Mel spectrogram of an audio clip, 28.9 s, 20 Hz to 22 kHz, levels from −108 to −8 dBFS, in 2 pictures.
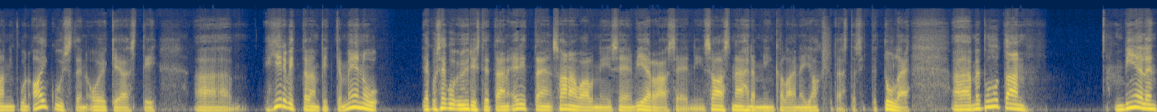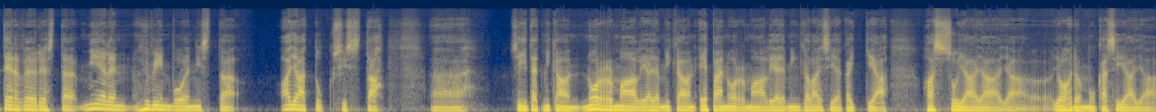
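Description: Speech recorded over a packet-based call link shows one short concealed packet loss and two bursts of packet loss. The short concealed packet loss sits at 0.37 to 0.41 s. About 20 ms of audio failed to reach the decoder in time, and the receiver patched the hole by extending the preceding sound before blending back into the real signal. The result is a brief smear or wobble right at the start of the clip. The bursts of packet loss occur at 6.85 to 6.93 s and 10.29 to 10.39 s, and they remove roughly 60 ms and 80 ms of audio respectively. In each, the receiver carried the last sound forward and faded it down across the gap. The sound then resumes further along, so the section in between is missing and the flow jumps.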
